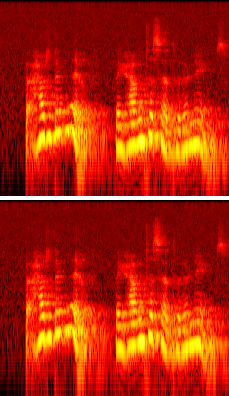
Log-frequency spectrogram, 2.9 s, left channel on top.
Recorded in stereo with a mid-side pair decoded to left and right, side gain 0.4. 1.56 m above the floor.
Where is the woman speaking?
Straight ahead, 2 m.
